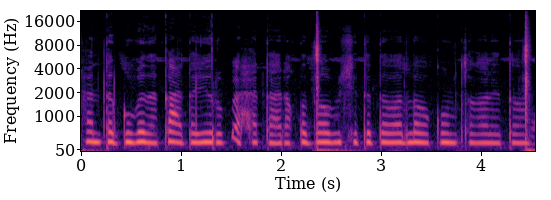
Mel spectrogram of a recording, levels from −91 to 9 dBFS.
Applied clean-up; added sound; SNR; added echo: none; Fire; 14 dB; none.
